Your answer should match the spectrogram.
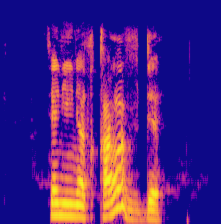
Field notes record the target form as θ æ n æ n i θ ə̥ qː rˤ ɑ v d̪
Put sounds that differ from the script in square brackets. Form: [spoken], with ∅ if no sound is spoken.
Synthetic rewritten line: θ æ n [i] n [æ] θ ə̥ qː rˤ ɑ v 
